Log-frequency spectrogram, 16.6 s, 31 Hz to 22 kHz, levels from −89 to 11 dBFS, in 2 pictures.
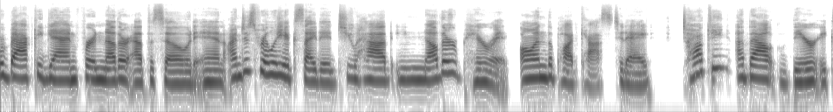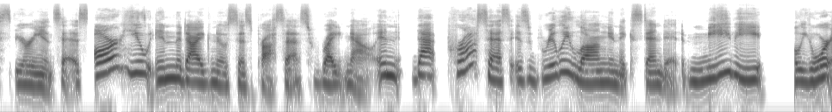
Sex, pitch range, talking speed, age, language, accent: female, 175-245 Hz, 150 wpm, 20-39, English, American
